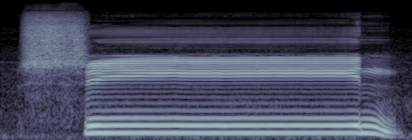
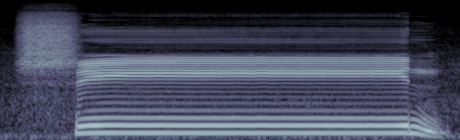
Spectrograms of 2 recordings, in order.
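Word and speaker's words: شين: এরপরে যখন শিন বলছি শিন বলার সময়ও কিন্তু ঠোঁট বা মুখ গোল হবে না দেখুন শিন শিন শিন আমরা এভাবে উচ্চারণ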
